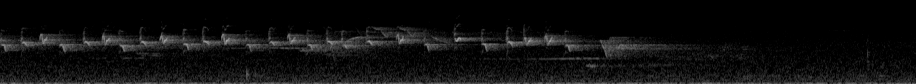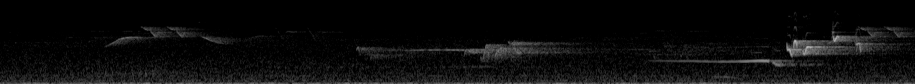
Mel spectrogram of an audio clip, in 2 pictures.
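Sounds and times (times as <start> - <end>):
Japanese bush warbler singing: 0.0 - 6.4, 9.6 - 15.5, 16.1 - 18.3.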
